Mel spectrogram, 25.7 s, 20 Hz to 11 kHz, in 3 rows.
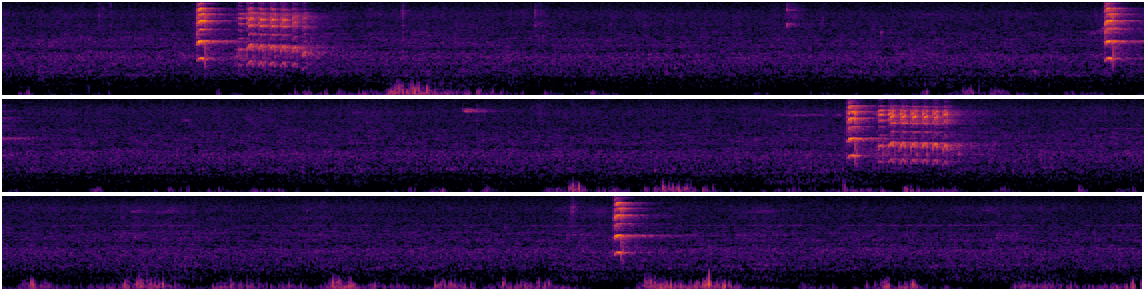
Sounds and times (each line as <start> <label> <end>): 1.4 woodpecker vocalization 2.5
8.2 woodpecker vocalization 8.8
14.9 woodpecker vocalization 16.0
21.7 woodpecker vocalization 22.1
